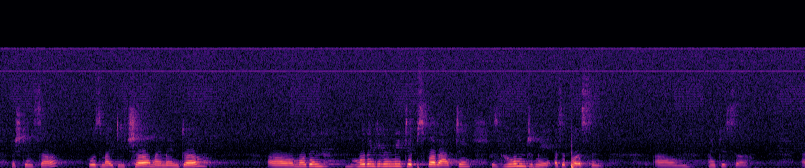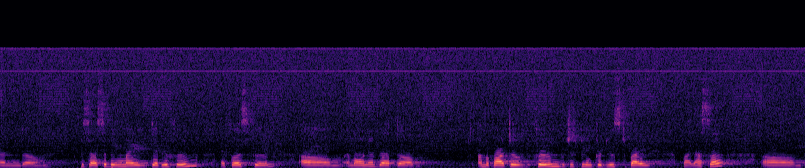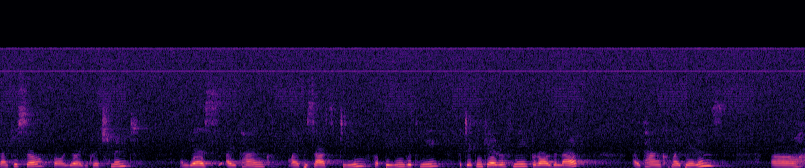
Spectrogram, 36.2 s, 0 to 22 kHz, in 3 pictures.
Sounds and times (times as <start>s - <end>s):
Female speech, woman speaking: 0.0s - 3.2s, 4.0s - 9.1s, 9.8s - 11.4s, 12.0s - 18.4s, 19.3s - 26.3s, 26.9s - 33.0s, 33.6s - 35.0s, 35.7s - 36.2s
Narration, monologue: 0.0s - 36.2s.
